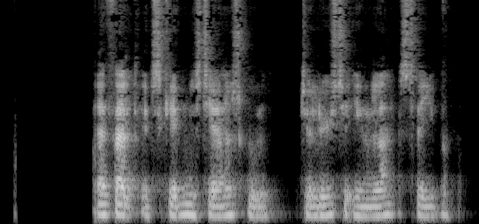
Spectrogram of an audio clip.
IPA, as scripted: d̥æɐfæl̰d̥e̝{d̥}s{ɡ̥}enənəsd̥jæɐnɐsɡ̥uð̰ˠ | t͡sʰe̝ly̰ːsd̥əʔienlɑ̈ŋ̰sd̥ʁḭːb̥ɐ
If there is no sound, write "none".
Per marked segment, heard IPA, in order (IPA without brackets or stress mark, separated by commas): d̥, ɡ̥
